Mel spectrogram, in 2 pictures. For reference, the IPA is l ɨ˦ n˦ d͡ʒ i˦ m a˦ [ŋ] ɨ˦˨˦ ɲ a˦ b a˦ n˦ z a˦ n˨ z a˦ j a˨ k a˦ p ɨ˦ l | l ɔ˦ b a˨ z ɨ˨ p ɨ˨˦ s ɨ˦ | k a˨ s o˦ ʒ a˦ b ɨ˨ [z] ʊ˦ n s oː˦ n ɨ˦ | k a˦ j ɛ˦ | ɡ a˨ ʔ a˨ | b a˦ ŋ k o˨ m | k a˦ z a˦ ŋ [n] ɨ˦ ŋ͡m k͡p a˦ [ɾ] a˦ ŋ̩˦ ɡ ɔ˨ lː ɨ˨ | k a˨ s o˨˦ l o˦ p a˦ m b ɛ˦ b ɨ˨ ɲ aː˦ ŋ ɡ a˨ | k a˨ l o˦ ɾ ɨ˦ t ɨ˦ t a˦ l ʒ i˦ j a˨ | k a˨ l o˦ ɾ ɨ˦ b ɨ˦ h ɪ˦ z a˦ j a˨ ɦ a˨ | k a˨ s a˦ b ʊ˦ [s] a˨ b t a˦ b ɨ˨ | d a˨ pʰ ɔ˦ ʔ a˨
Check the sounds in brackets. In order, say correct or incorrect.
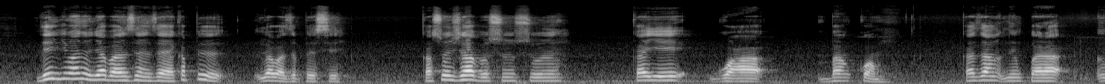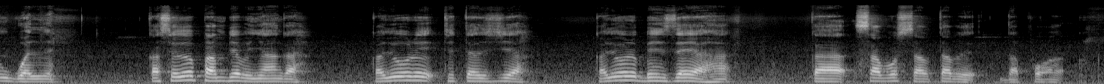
incorrect: n, incorrect: s, correct, correct, correct

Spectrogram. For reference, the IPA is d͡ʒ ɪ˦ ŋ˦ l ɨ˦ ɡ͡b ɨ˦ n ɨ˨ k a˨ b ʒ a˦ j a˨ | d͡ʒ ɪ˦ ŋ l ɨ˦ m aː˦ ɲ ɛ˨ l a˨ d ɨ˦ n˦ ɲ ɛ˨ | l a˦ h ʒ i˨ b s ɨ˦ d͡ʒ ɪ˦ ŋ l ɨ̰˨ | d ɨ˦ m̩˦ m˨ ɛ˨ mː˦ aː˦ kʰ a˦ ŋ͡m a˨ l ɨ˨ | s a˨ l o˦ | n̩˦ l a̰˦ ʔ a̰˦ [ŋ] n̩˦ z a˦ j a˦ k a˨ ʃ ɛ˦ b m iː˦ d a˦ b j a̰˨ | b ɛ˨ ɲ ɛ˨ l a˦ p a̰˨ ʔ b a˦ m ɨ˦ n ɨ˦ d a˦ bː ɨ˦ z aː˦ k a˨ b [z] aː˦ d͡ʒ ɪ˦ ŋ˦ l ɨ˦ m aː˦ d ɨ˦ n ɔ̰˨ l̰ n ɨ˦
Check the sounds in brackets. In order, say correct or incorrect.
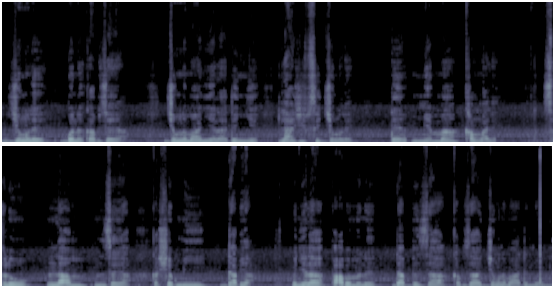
incorrect: m, correct

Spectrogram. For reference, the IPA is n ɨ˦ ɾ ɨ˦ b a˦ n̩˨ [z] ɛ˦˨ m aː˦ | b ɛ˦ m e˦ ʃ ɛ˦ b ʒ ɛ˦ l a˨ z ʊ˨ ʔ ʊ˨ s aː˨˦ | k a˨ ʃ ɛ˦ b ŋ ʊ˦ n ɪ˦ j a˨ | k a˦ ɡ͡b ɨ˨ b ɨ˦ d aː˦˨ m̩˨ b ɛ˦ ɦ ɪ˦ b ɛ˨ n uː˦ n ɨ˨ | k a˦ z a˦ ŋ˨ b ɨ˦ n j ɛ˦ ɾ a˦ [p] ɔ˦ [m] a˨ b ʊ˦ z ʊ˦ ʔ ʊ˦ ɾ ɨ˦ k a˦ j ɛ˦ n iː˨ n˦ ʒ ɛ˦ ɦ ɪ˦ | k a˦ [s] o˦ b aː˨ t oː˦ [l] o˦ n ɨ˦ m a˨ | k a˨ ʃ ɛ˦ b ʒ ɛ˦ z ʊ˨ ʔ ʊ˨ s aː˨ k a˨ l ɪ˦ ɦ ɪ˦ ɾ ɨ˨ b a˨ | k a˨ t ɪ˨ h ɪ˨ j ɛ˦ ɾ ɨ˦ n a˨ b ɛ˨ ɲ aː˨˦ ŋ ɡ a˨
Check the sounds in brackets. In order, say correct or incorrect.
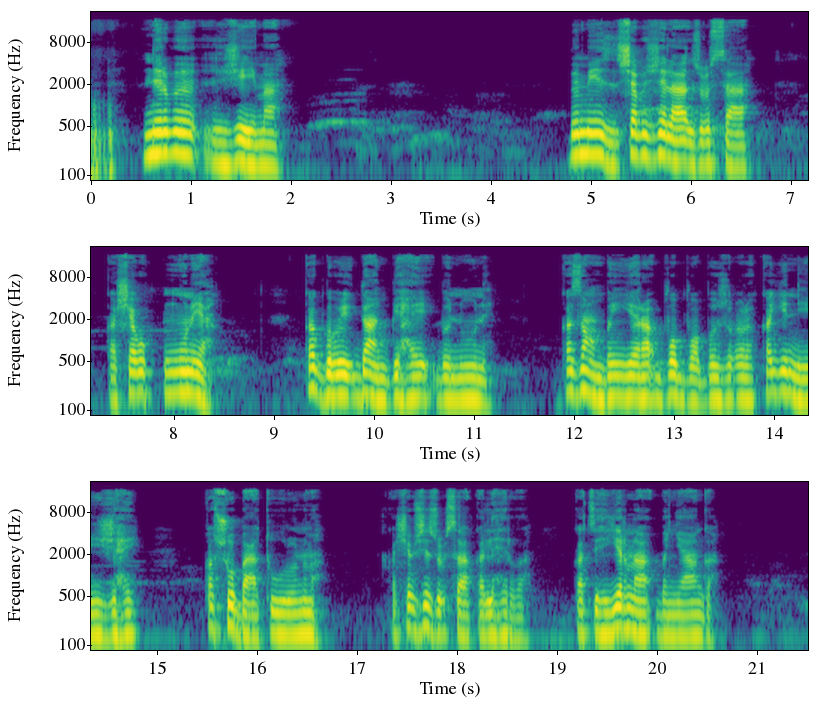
incorrect: ʒ, incorrect: b, incorrect: b, correct, incorrect: ɾ

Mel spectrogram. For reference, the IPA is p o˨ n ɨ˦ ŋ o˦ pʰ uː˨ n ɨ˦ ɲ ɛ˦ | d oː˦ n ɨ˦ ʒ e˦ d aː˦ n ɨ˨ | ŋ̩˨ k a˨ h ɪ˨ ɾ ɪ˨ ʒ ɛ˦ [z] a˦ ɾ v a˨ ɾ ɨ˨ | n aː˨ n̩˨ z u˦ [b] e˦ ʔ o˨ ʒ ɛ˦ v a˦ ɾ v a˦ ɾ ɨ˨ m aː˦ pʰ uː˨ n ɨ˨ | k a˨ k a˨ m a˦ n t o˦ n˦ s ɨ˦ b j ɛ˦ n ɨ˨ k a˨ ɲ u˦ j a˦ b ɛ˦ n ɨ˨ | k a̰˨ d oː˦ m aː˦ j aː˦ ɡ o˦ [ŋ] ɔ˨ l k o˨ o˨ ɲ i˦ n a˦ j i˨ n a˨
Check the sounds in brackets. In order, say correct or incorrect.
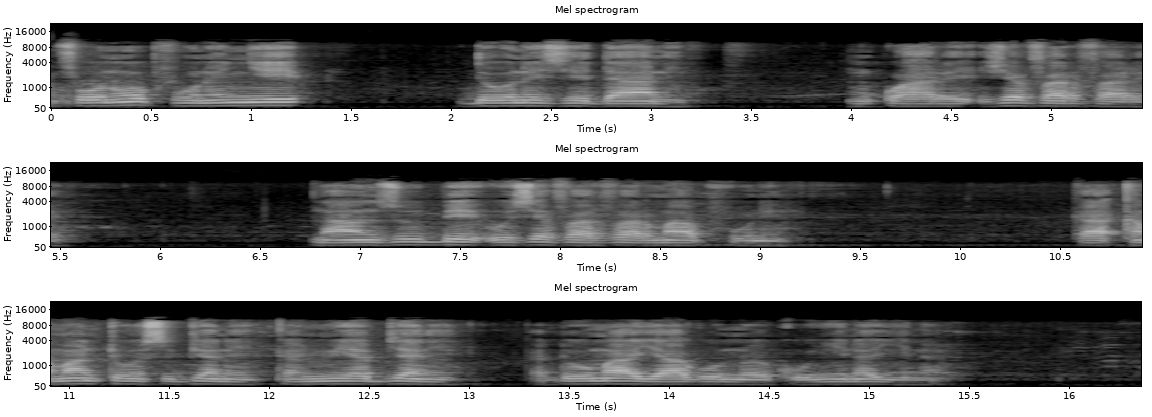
incorrect: v, correct, incorrect: n

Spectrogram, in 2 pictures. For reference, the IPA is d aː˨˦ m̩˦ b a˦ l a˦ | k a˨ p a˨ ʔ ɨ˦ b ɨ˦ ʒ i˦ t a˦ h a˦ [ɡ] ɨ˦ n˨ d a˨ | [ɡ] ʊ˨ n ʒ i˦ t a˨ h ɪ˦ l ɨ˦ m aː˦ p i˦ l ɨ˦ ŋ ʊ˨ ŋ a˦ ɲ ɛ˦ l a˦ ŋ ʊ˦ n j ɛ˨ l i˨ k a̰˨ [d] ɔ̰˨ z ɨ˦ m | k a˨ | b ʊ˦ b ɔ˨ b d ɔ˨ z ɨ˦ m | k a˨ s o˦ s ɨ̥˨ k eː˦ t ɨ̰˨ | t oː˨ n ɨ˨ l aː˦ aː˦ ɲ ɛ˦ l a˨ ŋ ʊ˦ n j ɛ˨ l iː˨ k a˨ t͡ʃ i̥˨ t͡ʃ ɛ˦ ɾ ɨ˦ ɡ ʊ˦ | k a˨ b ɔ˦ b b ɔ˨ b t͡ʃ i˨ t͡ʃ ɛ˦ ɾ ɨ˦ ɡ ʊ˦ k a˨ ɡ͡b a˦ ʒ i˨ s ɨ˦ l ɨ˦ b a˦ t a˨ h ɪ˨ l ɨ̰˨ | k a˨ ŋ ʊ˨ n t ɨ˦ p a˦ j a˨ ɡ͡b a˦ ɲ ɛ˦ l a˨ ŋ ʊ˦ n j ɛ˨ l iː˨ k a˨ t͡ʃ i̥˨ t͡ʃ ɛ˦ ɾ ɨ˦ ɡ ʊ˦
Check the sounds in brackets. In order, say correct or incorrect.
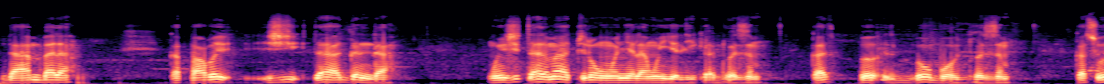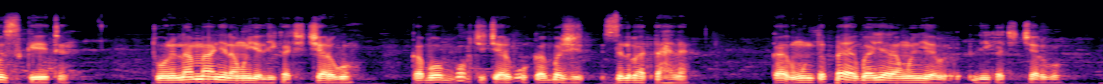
correct, incorrect: ŋ, correct

